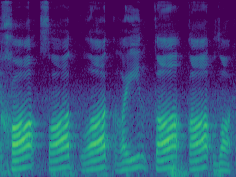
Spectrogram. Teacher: یہ 7 کے 7 حروف پر کر کے موٹا کر کے منہ کو بھر کر پڑھیں گے۔ اس میں جو ہے احتیاط یہ کرنا ہے، خیال یہ رکھنا ہے آپ نے کہ آپ کے ہونٹ اس کے ادا کرتے ہوئے گول نہ ہو۔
